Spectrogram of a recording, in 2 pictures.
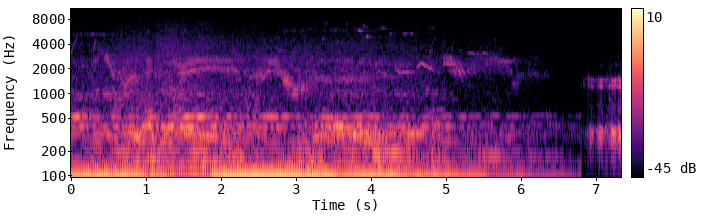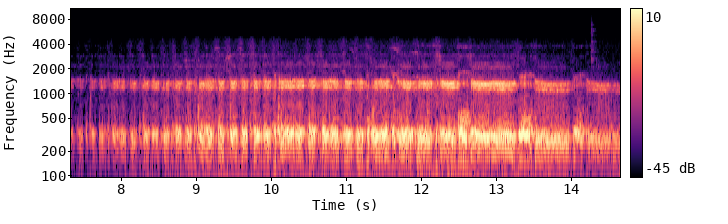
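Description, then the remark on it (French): An Australian koala bellows: a deep, droning grunt gives way after a short dip to a loud, rapid, rasping snore-like pulsing that continues steadily to the end. “Eh bien, il s'agit du nounours australien, c'est-à-dire le koala.”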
